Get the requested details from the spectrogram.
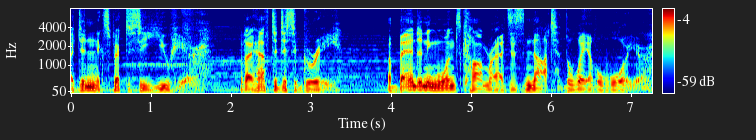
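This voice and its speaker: Music plays clearly in the background as a man uses a put-on character voice. He speaks at a moderate pace with a very deep, low pitch. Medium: video game. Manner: firm, measured.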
